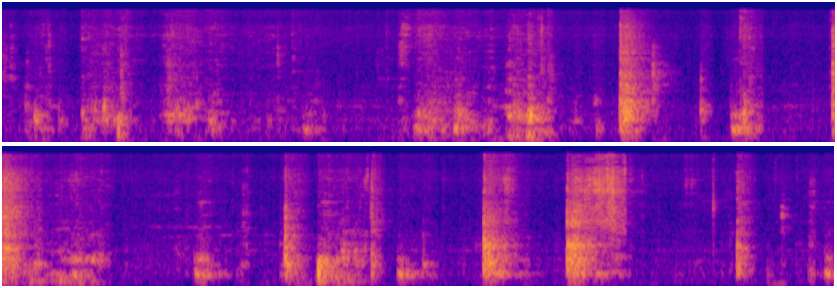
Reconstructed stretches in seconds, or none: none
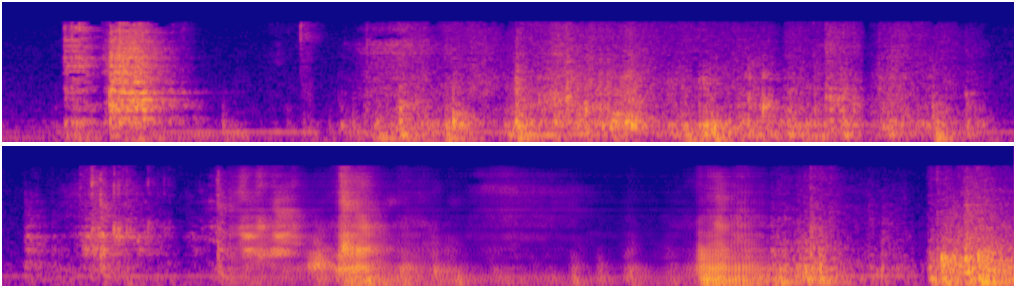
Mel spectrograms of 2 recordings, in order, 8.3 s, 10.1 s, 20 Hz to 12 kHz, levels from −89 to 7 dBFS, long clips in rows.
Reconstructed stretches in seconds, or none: 6.2-8.9 (vocoder, Vocos)

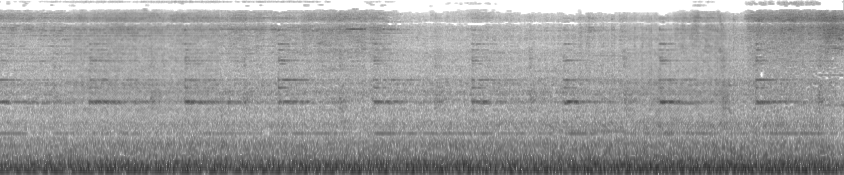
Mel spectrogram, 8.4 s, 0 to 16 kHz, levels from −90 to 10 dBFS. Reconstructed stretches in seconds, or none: 0.7-2.2 (vocoder, Vocos); 6.3-7.3

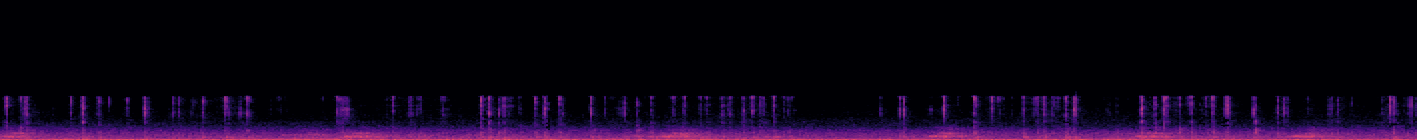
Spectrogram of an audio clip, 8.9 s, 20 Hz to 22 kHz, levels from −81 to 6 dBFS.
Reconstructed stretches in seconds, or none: 1.1-2.9 (vocoder, Vocos)

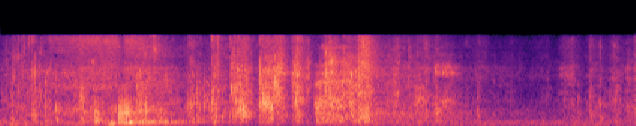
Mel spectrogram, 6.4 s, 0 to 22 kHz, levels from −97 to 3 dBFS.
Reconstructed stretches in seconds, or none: 0.7-1.9 (vocoder, WaveNeXt); 2.5-6.4

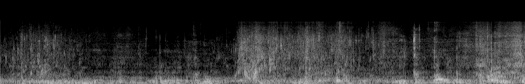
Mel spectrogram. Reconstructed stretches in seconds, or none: 0.9-2.1 (codec, SNAC); 3.8-5.3

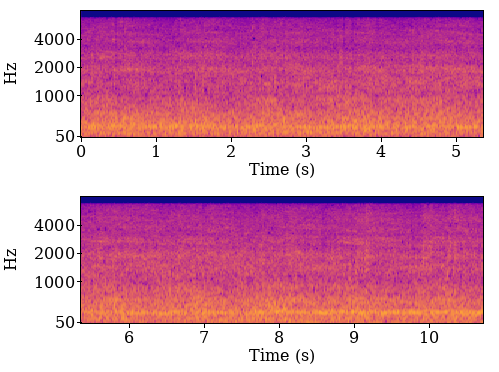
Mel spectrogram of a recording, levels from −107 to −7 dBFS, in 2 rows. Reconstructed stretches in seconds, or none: none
